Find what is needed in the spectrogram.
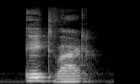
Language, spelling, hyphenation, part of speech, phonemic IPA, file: Dutch, eetwaar, eet‧waar, noun, /ˈeːt.ʋaːr/, Nl-eetwaar.ogg
- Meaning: food, foodstuff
